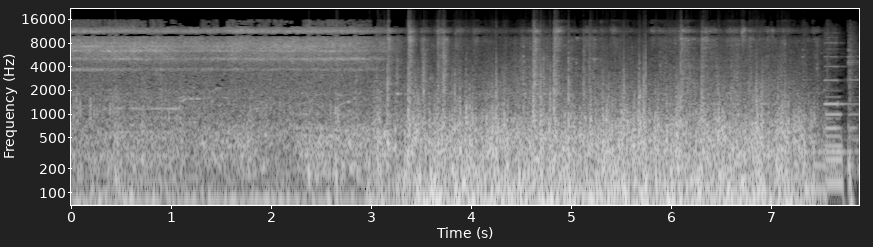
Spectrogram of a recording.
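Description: Jacobite steam train's passenger carriages running along the track, heard from an open carriage window: a steady rush with a few faint wheel squeals on the curve in the first couple of seconds. About three seconds in it grows louder, with a heavy rumble and rapid clacking of the wheels over the rails. Right at the end it gives way to music.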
